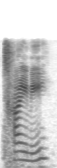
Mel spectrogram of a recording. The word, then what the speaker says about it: tiny: This one is tiny with a long I.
